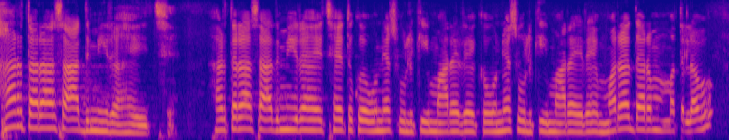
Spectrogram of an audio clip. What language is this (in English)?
Maithili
